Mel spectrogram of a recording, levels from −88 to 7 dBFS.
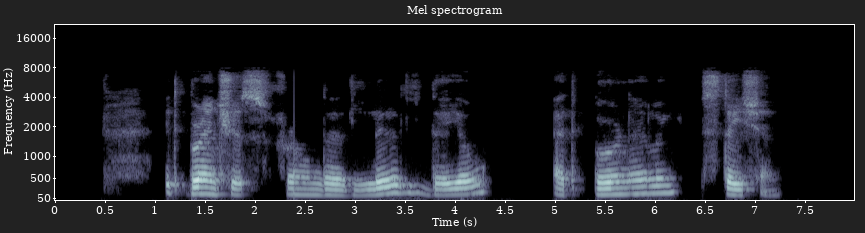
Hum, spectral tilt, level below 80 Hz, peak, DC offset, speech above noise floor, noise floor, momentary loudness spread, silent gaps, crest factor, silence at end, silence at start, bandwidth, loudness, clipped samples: none; -5 dB/octave; -68 dBFS; -4 dBFS; under 0.1%; 25 dB; -47 dBFS; 15 LU; 1.02-1.09 s, 4.59-4.97 s, 6.33-6.45 s; 20 dB; 0.8 s; 0.65 s; 7.8 kHz; -23 LUFS; under 0.1%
